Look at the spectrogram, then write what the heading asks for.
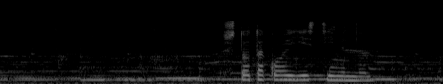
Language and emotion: Russian, neutral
